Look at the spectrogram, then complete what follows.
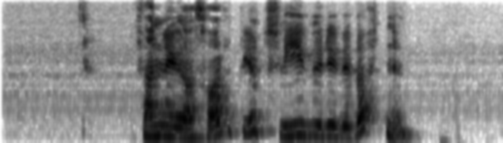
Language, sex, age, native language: Icelandic, female, 60-69, Icelandic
